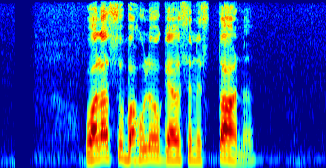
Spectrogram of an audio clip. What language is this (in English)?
Sinhala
